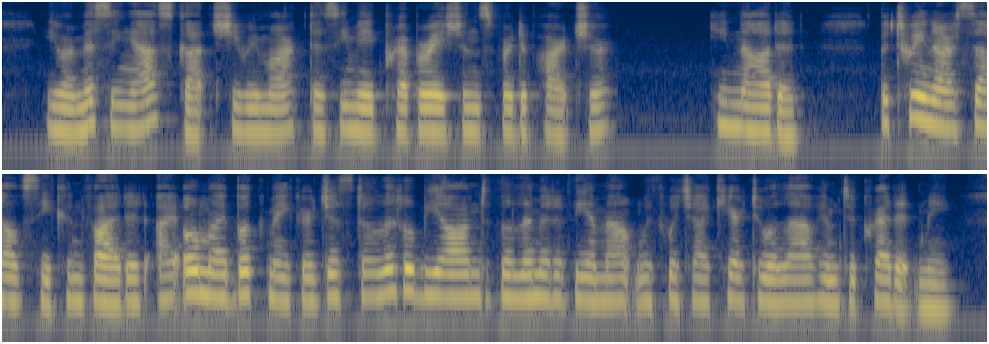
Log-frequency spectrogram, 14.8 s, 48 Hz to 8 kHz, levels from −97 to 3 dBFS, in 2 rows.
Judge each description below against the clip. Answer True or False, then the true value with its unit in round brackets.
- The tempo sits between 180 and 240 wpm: False (165 wpm)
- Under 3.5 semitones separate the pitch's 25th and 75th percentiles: True (2.7 semitones)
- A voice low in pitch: False (170 Hz)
